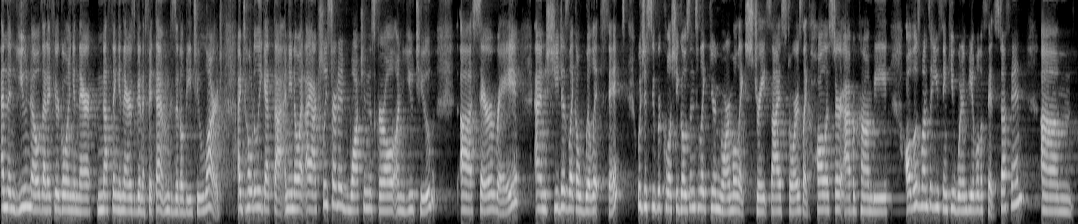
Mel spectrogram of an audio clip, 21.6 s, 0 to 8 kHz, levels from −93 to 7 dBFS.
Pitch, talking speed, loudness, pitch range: 200 Hz, 230 wpm, -19 LUFS, 185-220 Hz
